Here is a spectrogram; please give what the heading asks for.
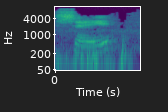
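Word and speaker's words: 谁: Next word है हमारे पास शय, शय SHEI, बेसिकली ये ई नहीं है, चाइनीज में इसको अ की साउंड है, ये अ, तो इसके ऊपर राइजिंग टोन है, ठीक है। तो इसको कैसे प्रोनाउंस करेंगे, शय शय शय, ठीक है, आवाज़ आपकी ऊपर जाएगी, राइज करेगी।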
